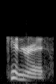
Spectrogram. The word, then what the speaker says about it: Kinry: Marni, I don't know how to say your last name. Marni Kinry? – It's Kinry. I don't even know how to say my last name sometimes.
